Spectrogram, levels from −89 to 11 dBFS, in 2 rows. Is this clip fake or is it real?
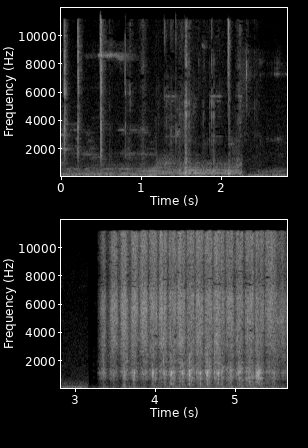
real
